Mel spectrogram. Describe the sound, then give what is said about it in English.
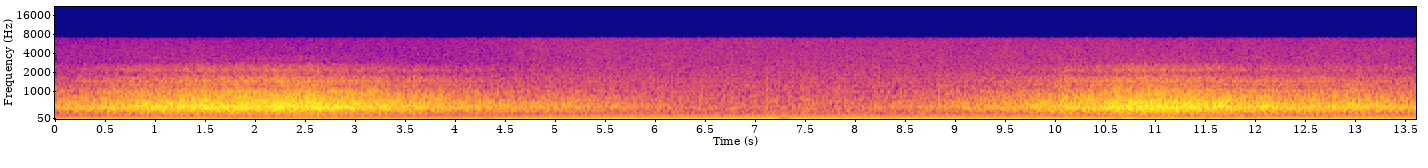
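A pump runs at a farm shed south of a farmhouse, a steady low whirring hum that swells louder near the start and again near the end, with no voices. “You hear that pump? Well, wait a minute. Cut off your motor.”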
